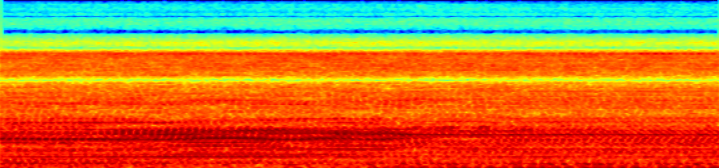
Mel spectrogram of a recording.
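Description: Air compressor running steadily, a constant motor hum with no let-up.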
